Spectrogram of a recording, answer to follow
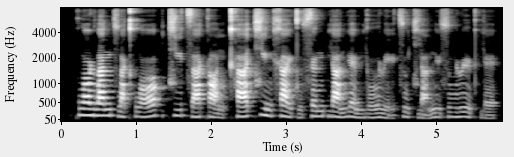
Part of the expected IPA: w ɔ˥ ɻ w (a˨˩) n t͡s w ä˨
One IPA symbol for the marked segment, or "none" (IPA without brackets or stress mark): a˥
